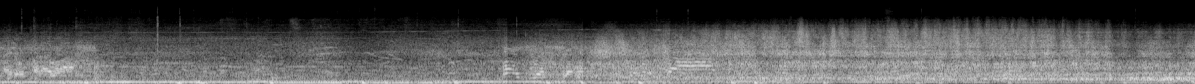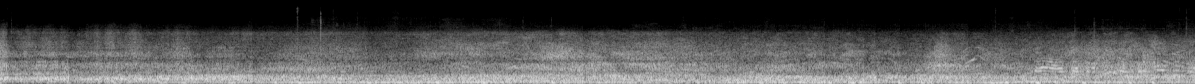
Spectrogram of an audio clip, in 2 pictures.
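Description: A jet engine roars loudly overhead.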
